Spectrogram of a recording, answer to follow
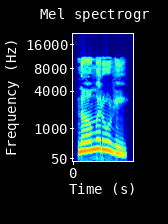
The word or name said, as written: ನಾಮರೂಢಿ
